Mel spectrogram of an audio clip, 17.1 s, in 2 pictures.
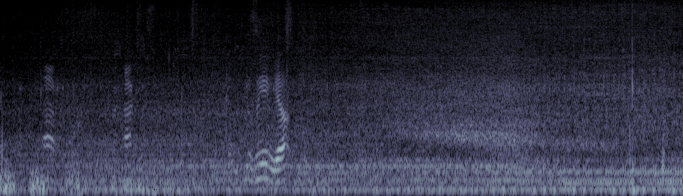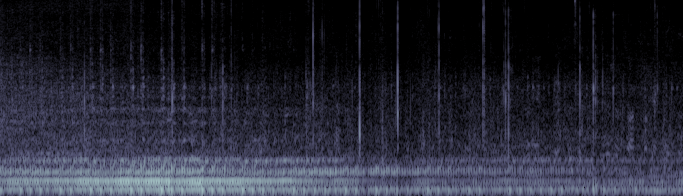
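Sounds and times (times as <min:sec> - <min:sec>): car driving past: 0:00.2 - 0:09.8.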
